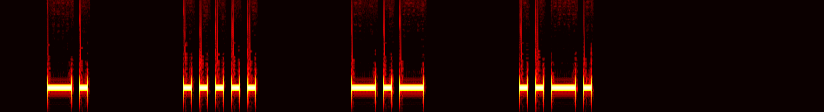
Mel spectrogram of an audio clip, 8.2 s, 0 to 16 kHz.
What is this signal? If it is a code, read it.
Morse code, heard as a keyed tone, about 15 wpm, spaced as for 7 wpm, 700 Hz. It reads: N5KF
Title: USA Call Signs - 4x Character Spacing - 15wpm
